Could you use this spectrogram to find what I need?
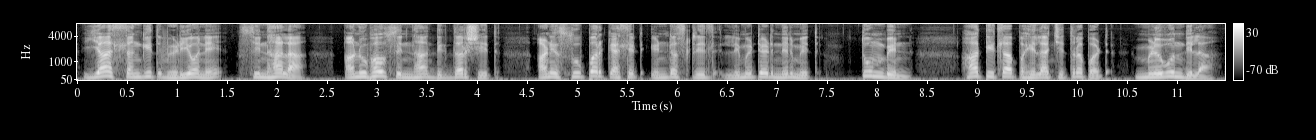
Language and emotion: Marathi, neutral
